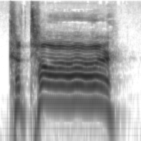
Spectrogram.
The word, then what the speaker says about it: Qatar: I actually prefer pronouncing it cutter, but people get tense when you do that. – Isn't that how it's actually pronounced, though? – You can pronounce it either way. Like, legitimately, it is pronounced either way.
